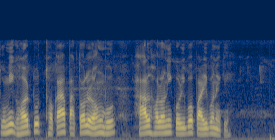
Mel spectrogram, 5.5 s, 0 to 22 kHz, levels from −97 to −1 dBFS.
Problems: constant background noise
